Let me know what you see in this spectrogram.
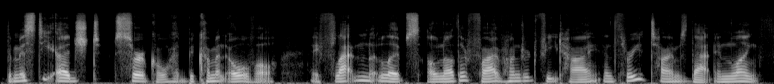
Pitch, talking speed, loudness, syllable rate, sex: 140 Hz, 170 wpm, -21 LUFS, 5.1 syllables/s, male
